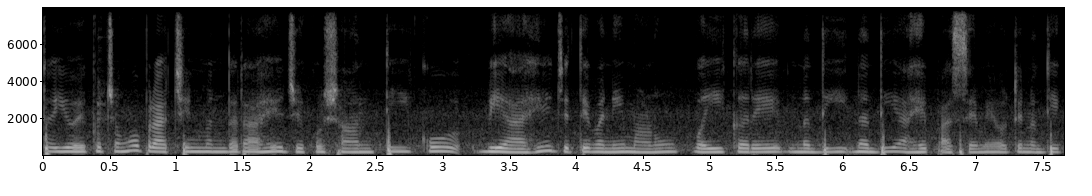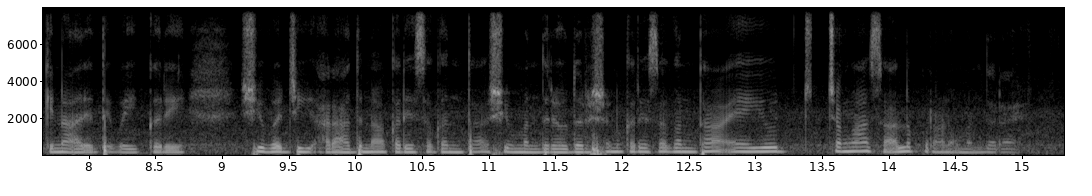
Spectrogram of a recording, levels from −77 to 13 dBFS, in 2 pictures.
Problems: none marked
